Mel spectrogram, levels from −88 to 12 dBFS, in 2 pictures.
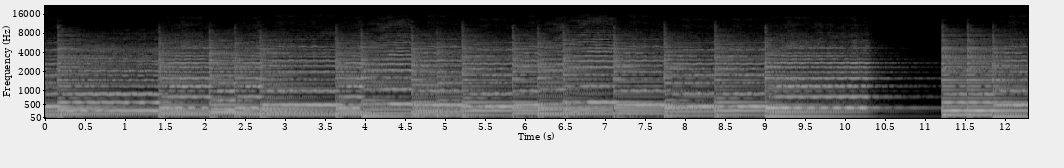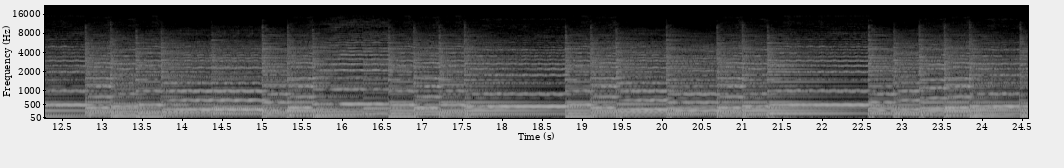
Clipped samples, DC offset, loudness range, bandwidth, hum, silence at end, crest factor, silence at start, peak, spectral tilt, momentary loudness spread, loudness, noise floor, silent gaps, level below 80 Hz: under 0.1%; under 0.1%; 1 LU; 14.5 kHz; none; 0 s; 14 dB; 0 s; -14 dBFS; -5.5 dB/octave; 2 LU; -27 LUFS; -54 dBFS; none; -52 dBFS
